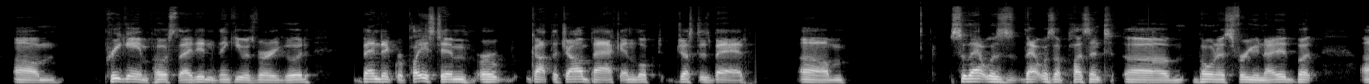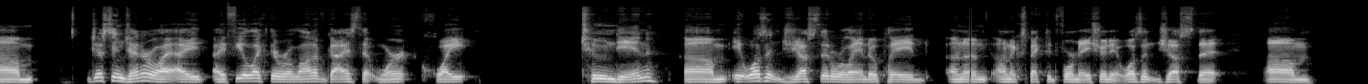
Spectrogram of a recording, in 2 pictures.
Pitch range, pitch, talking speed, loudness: 110-120 Hz, 115 Hz, 160 wpm, -16 LUFS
